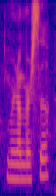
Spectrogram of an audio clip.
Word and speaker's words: Myrna Mercille: So yeah, I've even written down phonetically how it's supposed to sound. So character name Myrna Mercille, so Myrna Mercille.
